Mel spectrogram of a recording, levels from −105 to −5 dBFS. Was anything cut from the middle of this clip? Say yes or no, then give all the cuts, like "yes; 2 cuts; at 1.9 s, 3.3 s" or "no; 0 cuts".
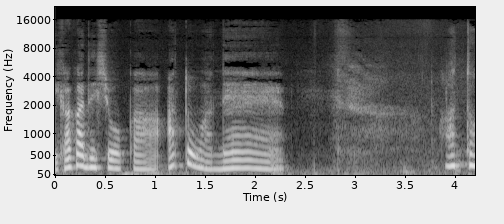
no; 0 cuts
